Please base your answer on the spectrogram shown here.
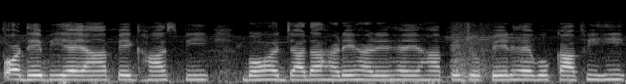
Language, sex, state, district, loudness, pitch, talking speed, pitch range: Hindi, female, Bihar, Katihar, -16 LUFS, 215 Hz, 190 wpm, 210-215 Hz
